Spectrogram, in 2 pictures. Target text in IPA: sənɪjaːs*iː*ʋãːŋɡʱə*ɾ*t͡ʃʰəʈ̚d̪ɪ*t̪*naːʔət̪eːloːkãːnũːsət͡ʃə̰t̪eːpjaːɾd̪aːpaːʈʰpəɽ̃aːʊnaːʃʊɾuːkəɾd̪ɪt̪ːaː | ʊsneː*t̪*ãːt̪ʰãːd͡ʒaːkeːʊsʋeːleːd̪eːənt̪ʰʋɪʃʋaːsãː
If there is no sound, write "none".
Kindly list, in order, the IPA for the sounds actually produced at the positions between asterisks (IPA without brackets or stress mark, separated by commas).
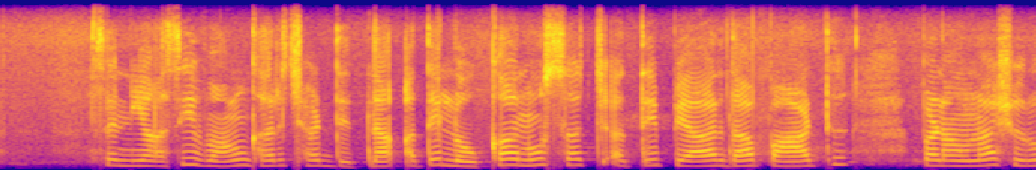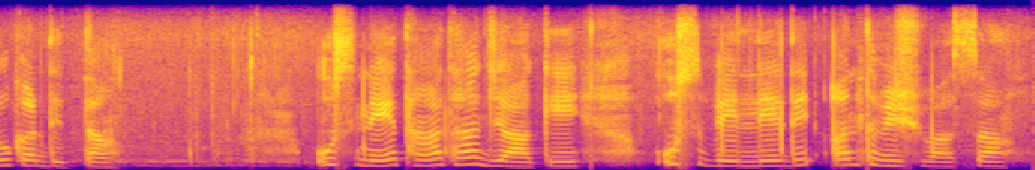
iː, ɾ, t̪, t̪ʰ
